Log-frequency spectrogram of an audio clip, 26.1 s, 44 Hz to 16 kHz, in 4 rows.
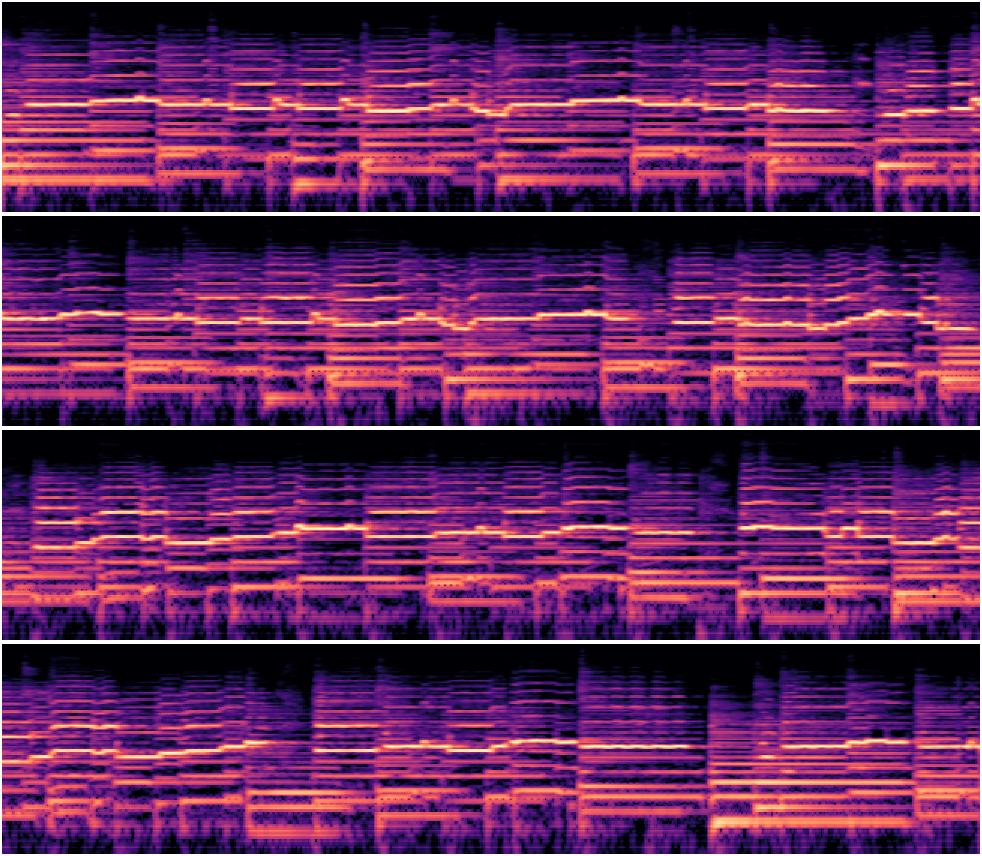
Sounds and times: Music: 0.0s - 26.0s.

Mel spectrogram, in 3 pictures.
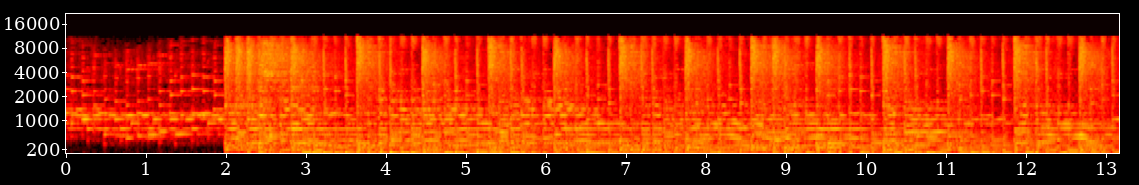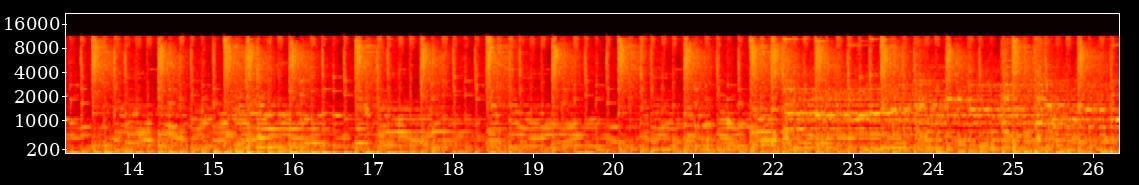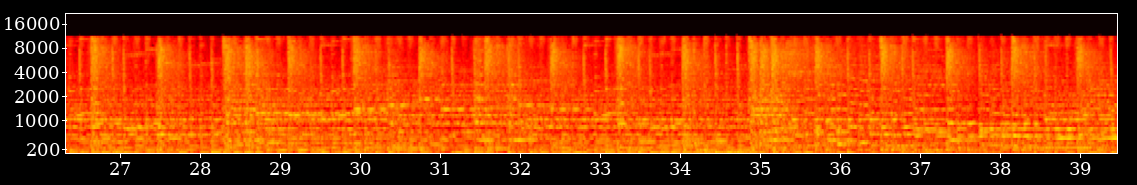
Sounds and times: Pop music: 2.0s - 39.4s.

